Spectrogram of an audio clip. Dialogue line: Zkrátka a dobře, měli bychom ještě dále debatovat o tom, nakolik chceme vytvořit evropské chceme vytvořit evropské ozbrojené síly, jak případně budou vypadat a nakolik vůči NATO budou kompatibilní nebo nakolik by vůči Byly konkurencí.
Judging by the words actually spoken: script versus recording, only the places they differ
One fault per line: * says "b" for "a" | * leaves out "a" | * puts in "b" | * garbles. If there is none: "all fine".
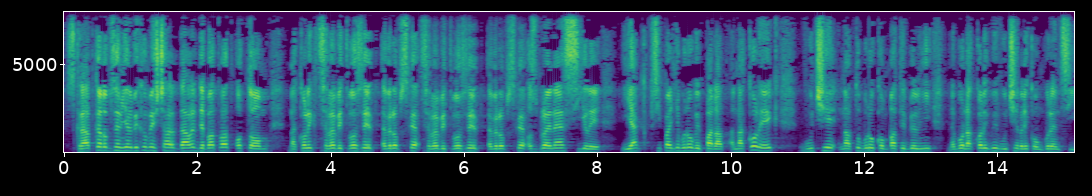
all fine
